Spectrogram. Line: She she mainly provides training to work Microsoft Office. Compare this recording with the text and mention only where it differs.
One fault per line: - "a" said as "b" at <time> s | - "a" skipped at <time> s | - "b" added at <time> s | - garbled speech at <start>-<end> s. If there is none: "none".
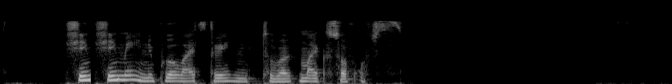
none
